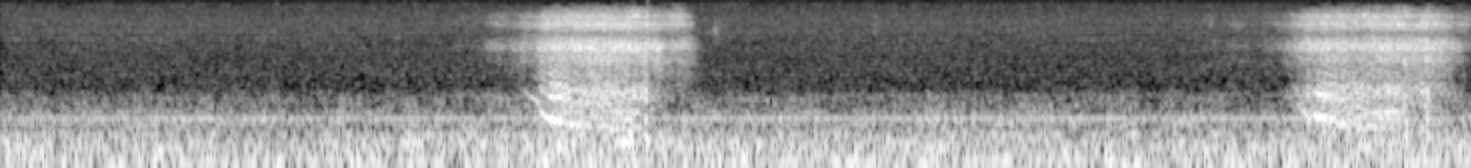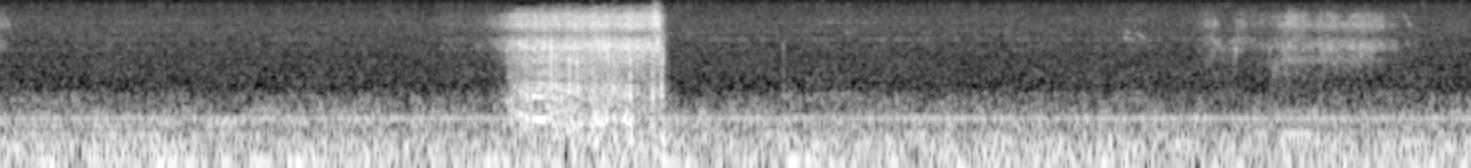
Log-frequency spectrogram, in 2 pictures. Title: When all else fails take a nap and snore #cat #fostercat #snoringcat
